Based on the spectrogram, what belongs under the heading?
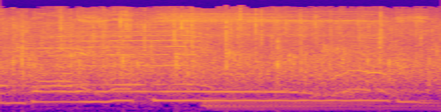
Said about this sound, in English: I want you to clap like your mother's coming up here.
